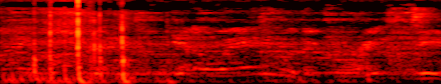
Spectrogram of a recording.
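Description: A quick run of sharp pops and thuds over the first half second or so, then the television broadcast's voices and music.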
